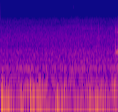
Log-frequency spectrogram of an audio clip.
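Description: A mosquito buzzes with a faint, steady hum that runs unbroken throughout against a quiet background.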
